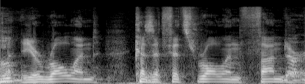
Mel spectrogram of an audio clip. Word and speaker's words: Roland: thank you Rolland Roland Roland Roland Thunder some guys say Rolland you're Roland cuz it fits Roland Thunder no actually my name was always Roland it was never pronounced Roland okay but but the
